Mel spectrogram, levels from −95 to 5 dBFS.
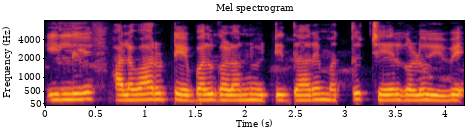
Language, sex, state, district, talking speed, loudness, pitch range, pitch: Kannada, female, Karnataka, Koppal, 130 wpm, -13 LUFS, 185-200 Hz, 190 Hz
